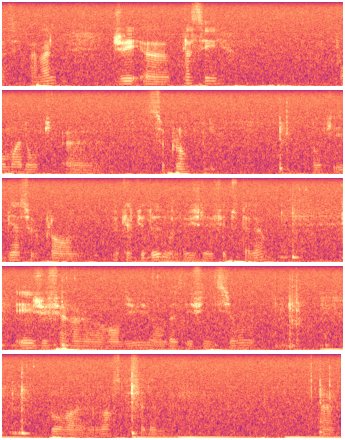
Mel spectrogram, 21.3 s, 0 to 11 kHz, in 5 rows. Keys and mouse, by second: 5.4 right click, 6.3 m, 10.3 middle click, 12.1 ctrl+w, 12.9 z, 13.5 ctrl+w, 17.3 ctrl+w.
